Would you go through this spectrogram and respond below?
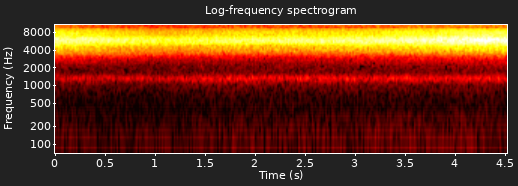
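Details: Summer chorus of cicadas in Rockville, Maryland, USA, June 2021: a dense, unbroken high-pitched hiss with a faint lower steady tone, dipping slightly after the first second and swelling louder toward the end.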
